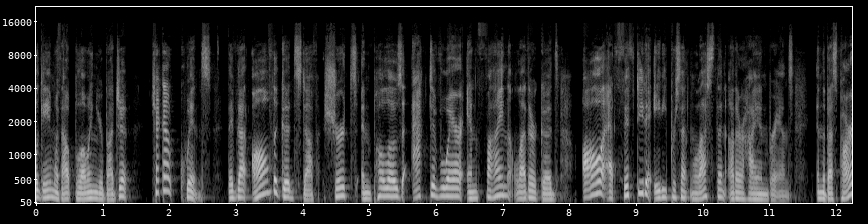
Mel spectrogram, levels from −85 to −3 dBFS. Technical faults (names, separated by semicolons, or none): none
